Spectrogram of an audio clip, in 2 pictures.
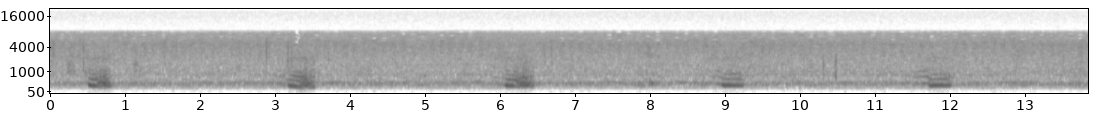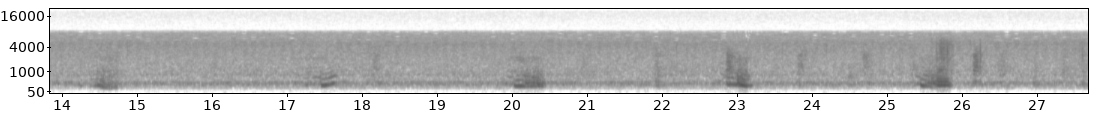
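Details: Snoring from a sleeping cat: soft, rhythmic bursts at about 20 to 22 breaths a minute.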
